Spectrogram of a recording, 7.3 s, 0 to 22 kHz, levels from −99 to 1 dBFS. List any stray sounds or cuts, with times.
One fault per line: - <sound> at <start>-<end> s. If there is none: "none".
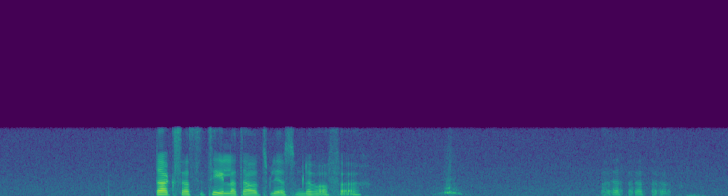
- whoosh at 4.3-5.0 s
- laugh at 6.0-6.7 s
